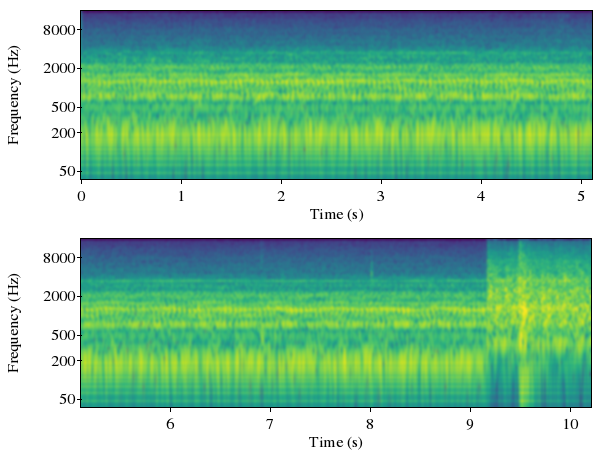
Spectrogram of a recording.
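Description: A heavy vehicle engine idles with a steady low rumble.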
